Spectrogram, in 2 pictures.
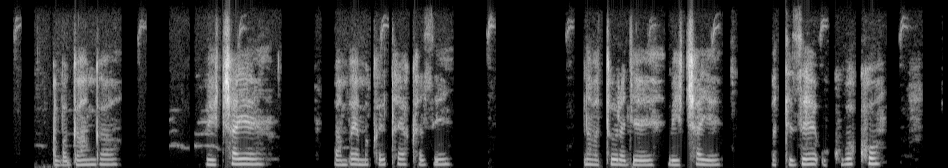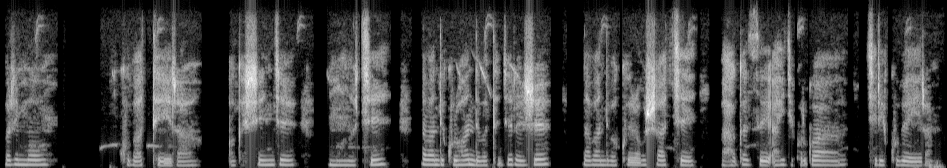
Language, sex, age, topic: Kinyarwanda, female, 25-35, health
